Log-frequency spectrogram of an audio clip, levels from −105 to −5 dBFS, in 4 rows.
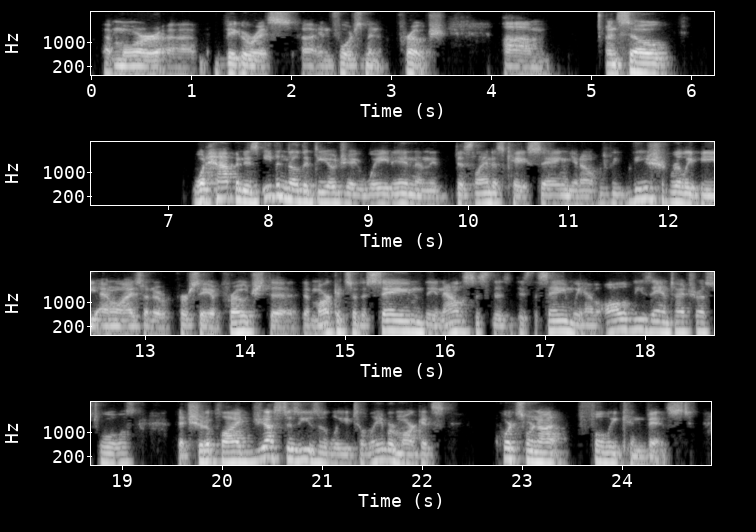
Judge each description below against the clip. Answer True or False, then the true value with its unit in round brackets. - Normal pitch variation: True (4.8 semitones)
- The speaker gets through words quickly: False (165 wpm)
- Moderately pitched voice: False (125 Hz)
